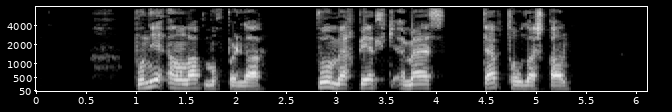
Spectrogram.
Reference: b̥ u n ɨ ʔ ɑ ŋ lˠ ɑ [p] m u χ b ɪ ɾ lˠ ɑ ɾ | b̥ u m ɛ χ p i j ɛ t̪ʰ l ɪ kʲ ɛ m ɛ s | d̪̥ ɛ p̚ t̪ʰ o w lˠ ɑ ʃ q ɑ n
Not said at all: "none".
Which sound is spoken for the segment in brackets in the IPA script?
p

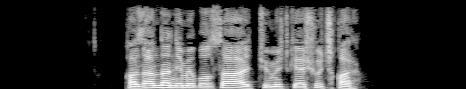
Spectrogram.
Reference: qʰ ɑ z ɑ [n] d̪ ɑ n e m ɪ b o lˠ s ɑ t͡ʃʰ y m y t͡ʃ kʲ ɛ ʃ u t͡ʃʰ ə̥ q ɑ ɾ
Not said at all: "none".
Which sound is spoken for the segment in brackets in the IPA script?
n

